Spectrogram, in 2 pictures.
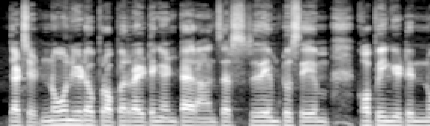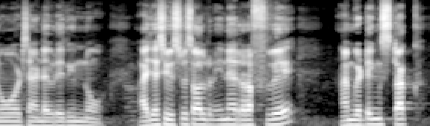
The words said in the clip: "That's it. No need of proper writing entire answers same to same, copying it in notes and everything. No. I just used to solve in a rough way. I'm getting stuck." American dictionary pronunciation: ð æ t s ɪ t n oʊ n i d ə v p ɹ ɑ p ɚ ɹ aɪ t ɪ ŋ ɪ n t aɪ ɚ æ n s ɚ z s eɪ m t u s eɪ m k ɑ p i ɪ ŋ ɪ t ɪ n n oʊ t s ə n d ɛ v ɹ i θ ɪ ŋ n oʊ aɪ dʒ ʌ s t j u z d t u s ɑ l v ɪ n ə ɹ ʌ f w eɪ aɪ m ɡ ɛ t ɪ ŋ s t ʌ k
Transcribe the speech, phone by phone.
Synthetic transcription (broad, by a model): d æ t s ɪ t n oʊ n i d ə v p ɹ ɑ p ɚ ɹ aɪ t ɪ ŋ ɪ n t aɪ ɚ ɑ n s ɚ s s eɪ m t u s eɪ m k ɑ p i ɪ ŋ ɪ t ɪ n n oʊ t s ə n d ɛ v ɹ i t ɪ ŋ n oʊ aɪ dʒ ʌ s t j u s t u s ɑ l ɪ n ə ɹ ʌ f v eɪ aɪ m ɡ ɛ t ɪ ŋ s t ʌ k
